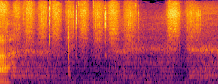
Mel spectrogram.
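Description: Spray bottle misting rinseless wash solution onto a car's paint: a run of quick spritzes and small clicks, with one brighter spray hiss near the end.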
